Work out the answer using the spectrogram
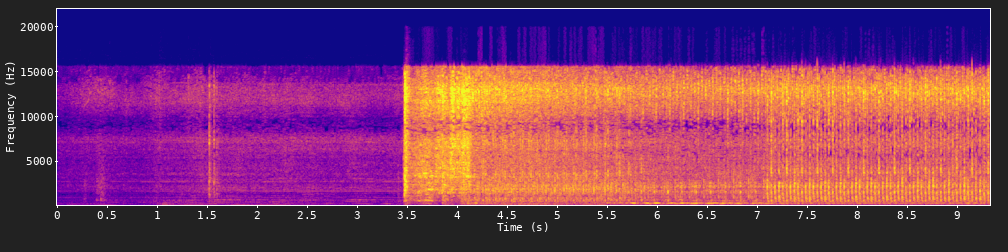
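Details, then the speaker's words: Chevrolet Cruze LT engine started, running with a rough metallic clatter and brief whine from the timing gears; timing gear noise, a common fault on this engine, needing disassembly to diagnose properly. "escuchar este ruido viene de esta parte de aquí de los engranes como muchos saben el problema de este cruce es muy complicado siempre es es muy este mensual que nuestro sangrane tenga este fallo"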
